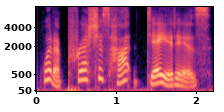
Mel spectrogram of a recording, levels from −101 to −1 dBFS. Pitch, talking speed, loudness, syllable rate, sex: 225 Hz, 190 wpm, -17 LUFS, 4.2 syllables/s, female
